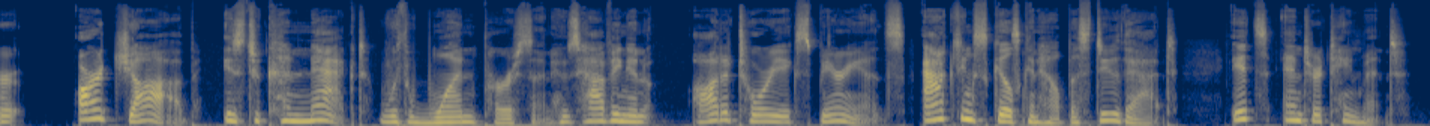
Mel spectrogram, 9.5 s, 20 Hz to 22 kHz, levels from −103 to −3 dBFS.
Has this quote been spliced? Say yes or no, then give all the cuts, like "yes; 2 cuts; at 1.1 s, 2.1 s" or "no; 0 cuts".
yes; 1 cut; at 6.1 s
